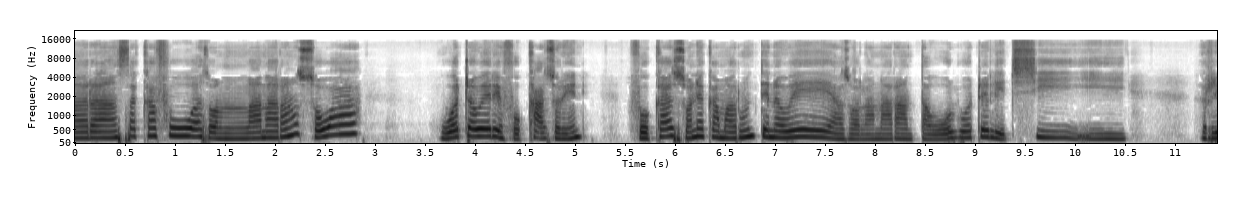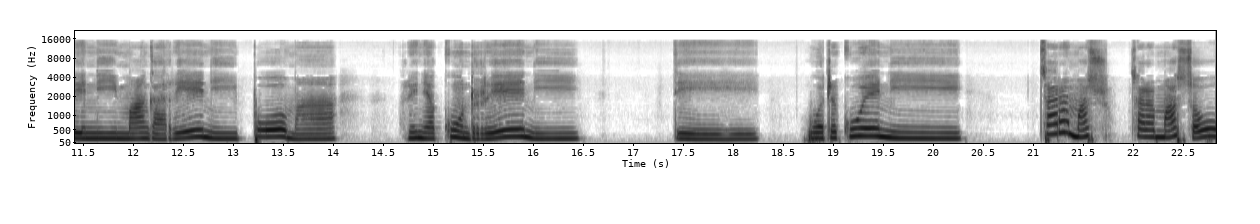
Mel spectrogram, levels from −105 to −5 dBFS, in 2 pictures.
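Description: HE-AAC compression runs through the whole speech clip, likely the cause of its coloured treble. The codec has coded the lower spectrum and synthesised the upper range by copying lower bands upward under a coarse envelope, with nothing above 14.9 kHz. The damage is plainly audible: sibilants come out gritty and lispy, with a metallic sheen where rebuilt harmonics fail to line up with the real ones, which points to a very low bitrate of around 20 kbps.

Pre-echo occurs at 18.95 s, a brief burst of hiss about 10 ms long just ahead of a sharp onset. The transform coder spread its quantisation noise across the whole block, so the noise scaled for the loud attack also filled the quiet instant before it. The onset itself sounds softened and smeared rather than crisp.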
